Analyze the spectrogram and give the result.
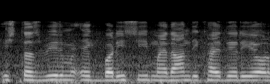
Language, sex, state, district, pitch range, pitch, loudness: Hindi, male, Bihar, Darbhanga, 190-200 Hz, 195 Hz, -19 LUFS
